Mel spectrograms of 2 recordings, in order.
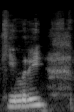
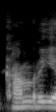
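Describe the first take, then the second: First: The first vowel is a close 'ee' sound. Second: The first vowel is an open 'uh' sound. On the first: The speaker calls it wrong. "and not Kimry" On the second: The speaker calls it right. "like Camry"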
